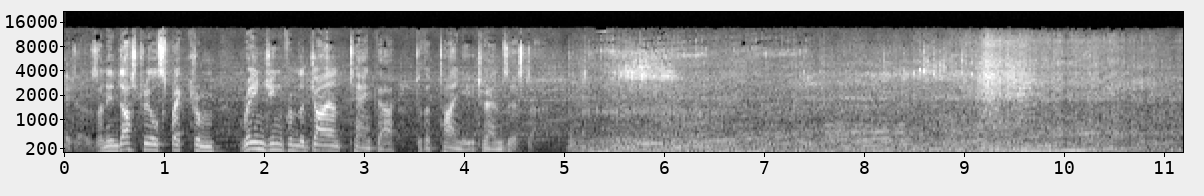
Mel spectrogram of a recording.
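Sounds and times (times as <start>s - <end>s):
speech: 0.0s - 6.1s
dense city road traffic rumble: 4.8s - 11.1s
vehicles passing: 4.8s - 11.1s.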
